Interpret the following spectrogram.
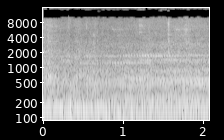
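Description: Noodles being slurped from a bowl of soup over a loud, steady low mechanical hum.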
